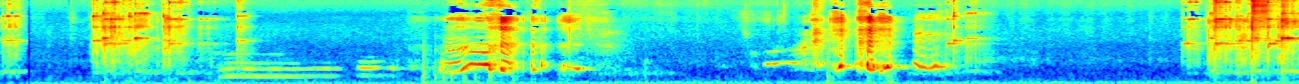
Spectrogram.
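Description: A toy rattle shakes and jingles.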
